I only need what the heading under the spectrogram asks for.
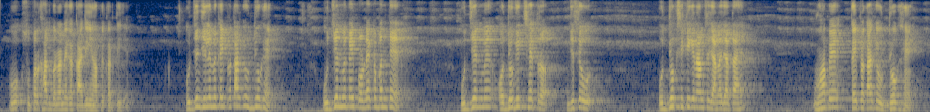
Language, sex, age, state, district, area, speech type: Hindi, male, 30-45, Madhya Pradesh, Ujjain, rural, spontaneous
